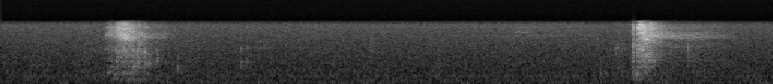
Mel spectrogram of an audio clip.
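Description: A pug gives two short, breathy snorts, each a sharp hissing burst a few seconds apart.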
